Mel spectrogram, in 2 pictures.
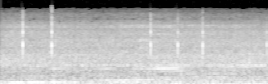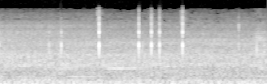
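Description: Road traffic noise: a steady hum of car engines and tyres, with scattered light clicks.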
